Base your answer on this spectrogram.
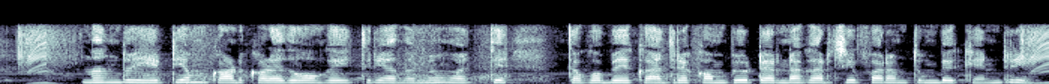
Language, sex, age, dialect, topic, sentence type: Kannada, female, 18-24, Central, banking, question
